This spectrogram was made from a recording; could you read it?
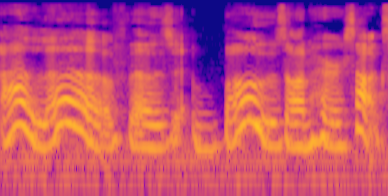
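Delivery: put-on elderly Southern belle voice with Southern accent. Retelling what Meemaw kept saying during a visit, in Meemaw's old Southern belle voice. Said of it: "talks like, I don't know, this old Southern belle".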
